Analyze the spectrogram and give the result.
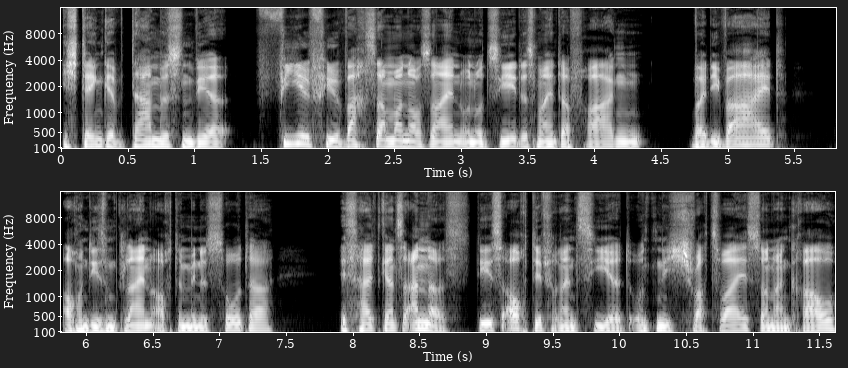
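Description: Speaking at a moderate pace with lively intonation, a man at medium pitch is heard in a dry, close sound with no echo. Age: 50s. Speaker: newspaper editor-in-chief. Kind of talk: casual political discussion. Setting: remote call between two cities. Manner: hesitant, many fillers.

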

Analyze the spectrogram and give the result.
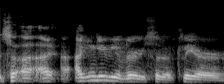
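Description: A man with a Spanish accent. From Chile. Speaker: company founder and CEO. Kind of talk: interview.

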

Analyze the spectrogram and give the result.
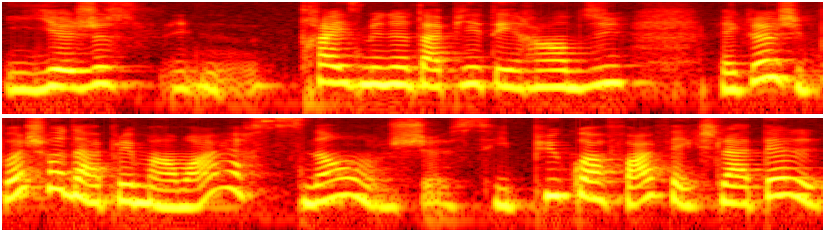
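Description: In a Quebec accent, a woman speaks fairly quickly at a high pitch with ordinary pitch variation, over noticeable background noise. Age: 20s. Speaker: podcast listener guest. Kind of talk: casual chat. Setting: studio.

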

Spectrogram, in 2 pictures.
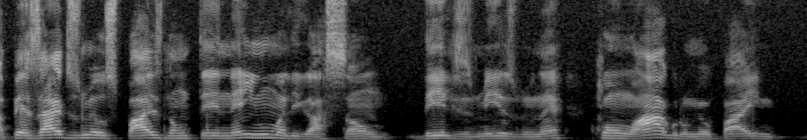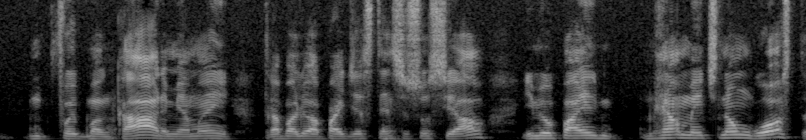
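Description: On a very clean recording with a silent background, a man with an unremarkable speaking voice talks fairly slowly at a fairly high pitch, his intonation fairly even. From Goiânia, Brazil. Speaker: podcast host and animal scientist. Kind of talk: casual podcast conversation.

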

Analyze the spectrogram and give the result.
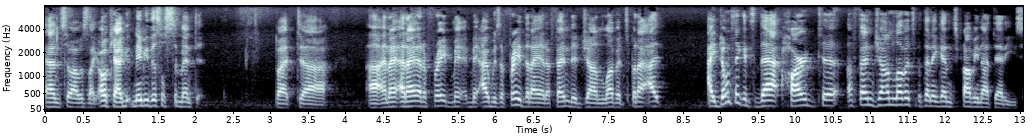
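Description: A man's normal speaking voice at medium pitch, with ordinary pitch variation and a fairly quick pace. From US Midwest (St. Louis). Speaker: improv teacher and actor. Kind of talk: interview.

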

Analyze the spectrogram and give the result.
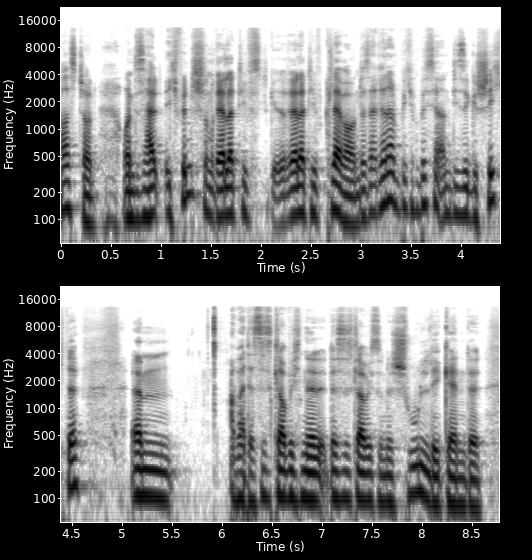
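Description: Pitch moves with ordinary variation. The words come at a very fast pace. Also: man, fairly low pitch for a man. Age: 30s. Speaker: podcast co-host. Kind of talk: casual chat.

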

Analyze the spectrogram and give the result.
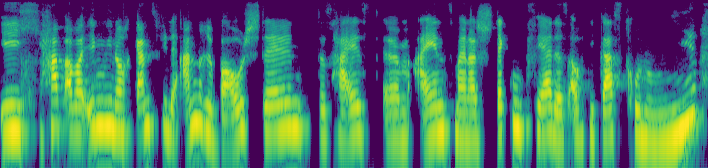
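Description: A woman with a plain, everyday voice, a fairly high pitch and ordinary pitch variation. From Bavaria, village near Munich. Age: 30s. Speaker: virtual assistant. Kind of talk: casual interview.

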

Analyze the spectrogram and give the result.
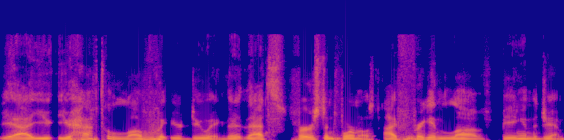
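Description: A man with an American accent talks at a moderate pace, his fairly low voice dark and mellow with lively intonation. He hardly pauses, and the background is quiet. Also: dry, close sound with no echo. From Saint Louis, US Midwest. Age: 30s. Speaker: retired pro hockey player and strength coach. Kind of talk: casual chat.

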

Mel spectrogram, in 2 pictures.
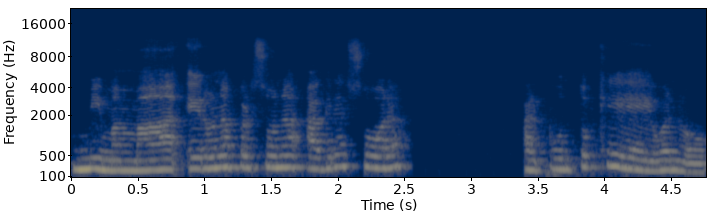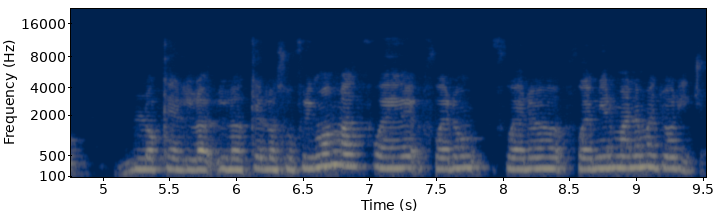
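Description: With fairly even intonation and a fairly slow tempo, it is an unremarkable speaking voice. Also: woman, fairly high pitch for a woman. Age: 40s. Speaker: recovering addict sharing faith story. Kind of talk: testimony.

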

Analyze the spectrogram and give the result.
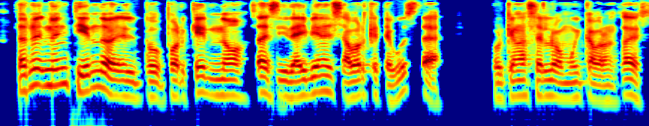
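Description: A man talking at a fairly quick pace, his intonation lively. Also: big swings in loudness. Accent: Mexican. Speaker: podcast host. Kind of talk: casual chat.

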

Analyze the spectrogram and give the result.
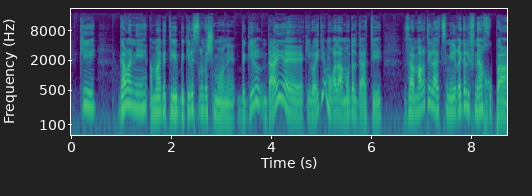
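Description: In a very clean recording with a silent background, a woman with a normal speaking voice talks fairly slowly, her fairly low pitch carrying lively intonation. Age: 50s. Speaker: PR consultant. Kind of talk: panel discussion. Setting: radio studio.

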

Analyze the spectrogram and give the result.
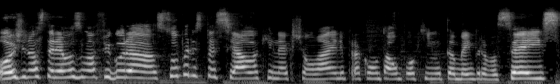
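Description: Talking at a fairly quick pace with hardly any pauses, a woman uses a high pitch, ordinary pitch variation and big swings in loudness. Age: 20s. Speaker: podcast host from company communications team. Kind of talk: corporate podcast interview.

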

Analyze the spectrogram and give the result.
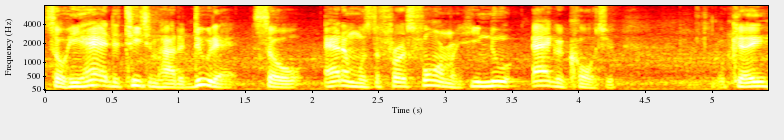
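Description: The speech moves at a fairly quick pace with ordinary pitch variation, over noticeable background noise. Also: man, fairly high pitch for a man. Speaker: YouTube commentator responding to a video. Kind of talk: response video commentary with Bible reading.

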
